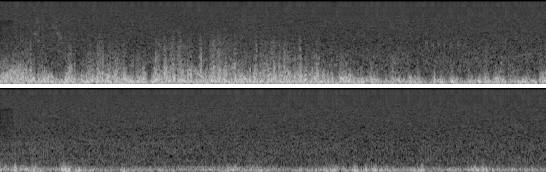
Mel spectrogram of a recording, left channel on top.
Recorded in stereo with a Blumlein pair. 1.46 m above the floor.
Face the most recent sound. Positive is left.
No sound to turn to.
